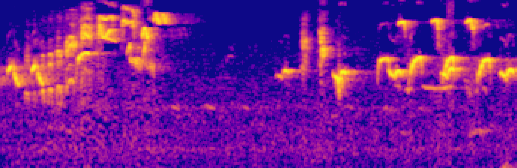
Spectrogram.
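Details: Siberian thrush in full song for cage-bird tutoring: a rapid tumble of high twittering notes, a short pause, then sharp chips leading into a quick series of rising and falling whistled notes.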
